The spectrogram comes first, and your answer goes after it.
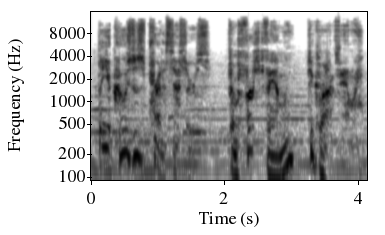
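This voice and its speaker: An actor playing a cocky, flippant Hollywood action star in a video game, with a sarcastic, theatrical delivery. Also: male voice, on the high side, huge pitch swings, moderate pace, over music. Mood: skeptical, cocky. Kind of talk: cinematic video game acting.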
